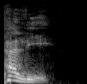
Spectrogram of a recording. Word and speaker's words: Palis: P-A-L-I-S, pronounced Pally.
